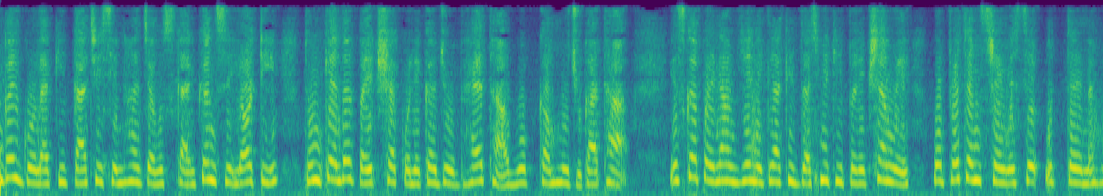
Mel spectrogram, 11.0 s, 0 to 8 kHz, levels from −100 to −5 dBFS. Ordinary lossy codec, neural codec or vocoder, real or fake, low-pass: none; codec, 16 kHz in and 24 kHz out, 1 kbps, XY-Tokenizer; fake; 7.2 kHz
